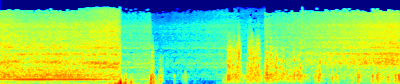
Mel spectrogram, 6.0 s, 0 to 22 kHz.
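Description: Chaoba 2800 2000-watt hand-held hair dryer blowing, its motor humming steadily under the rush of air. It cuts off about two seconds in and starts again about a second and a half later, the air now gustier and fluttering.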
